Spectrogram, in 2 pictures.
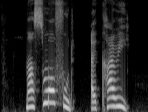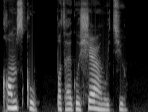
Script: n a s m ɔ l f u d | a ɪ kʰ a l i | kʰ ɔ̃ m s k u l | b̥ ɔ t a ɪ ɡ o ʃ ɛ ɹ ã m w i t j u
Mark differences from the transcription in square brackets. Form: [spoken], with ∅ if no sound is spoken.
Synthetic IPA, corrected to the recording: n a s m ɔ l f u d | a ɪ kʰ a [ɹ] i | kʰ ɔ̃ m s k u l | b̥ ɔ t a ɪ ɡ o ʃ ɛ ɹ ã m w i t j u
